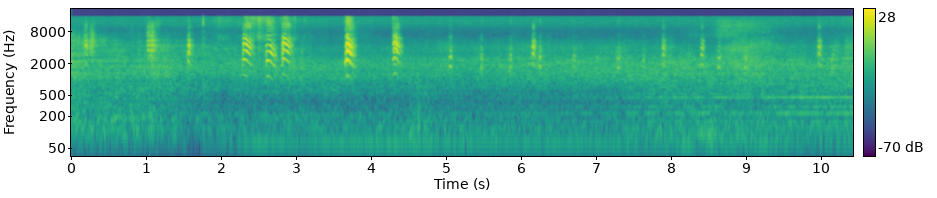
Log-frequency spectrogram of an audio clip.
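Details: Pair of Southern lapwings calling boldly near their nest, which was left untouched: a quick burst of harsh, descending, strident notes in the middle, with fainter calls before and after over a steady low hum.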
